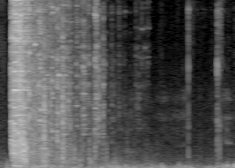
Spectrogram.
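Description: A window pane shattering, hit by a batted baseball: a sudden loud crash just after the start, with the glass tinkling away over about a second.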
